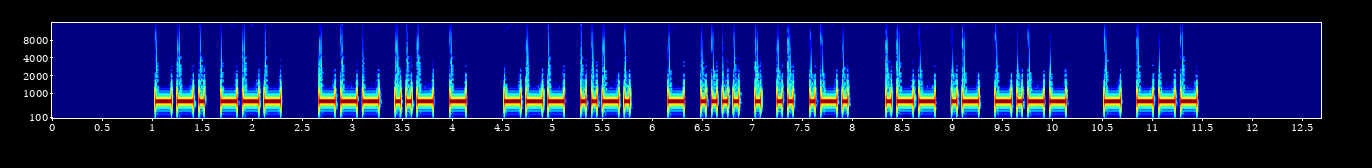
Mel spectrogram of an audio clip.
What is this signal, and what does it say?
Morse code, heard as a keyed tone, about 22 wpm, 700 Hz. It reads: GO OUT OF THEIR WAY TO
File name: practice / 22wpm / Sets of 6 Words - 22wpm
